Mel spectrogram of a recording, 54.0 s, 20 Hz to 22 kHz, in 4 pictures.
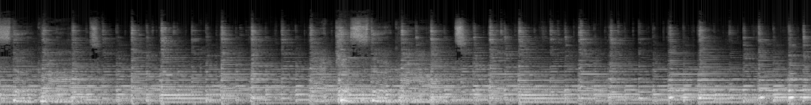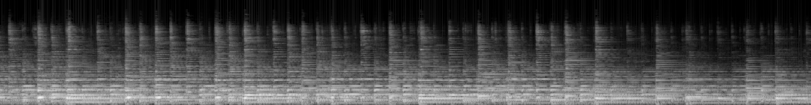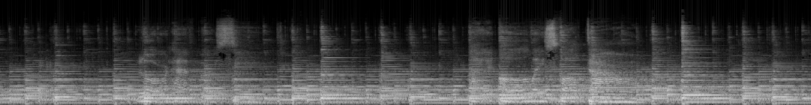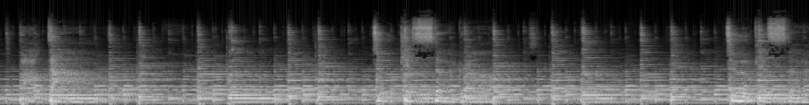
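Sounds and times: low bass notes: 0:00.0 - 0:54.0
lute plucked notes: 0:00.0 - 0:54.0.

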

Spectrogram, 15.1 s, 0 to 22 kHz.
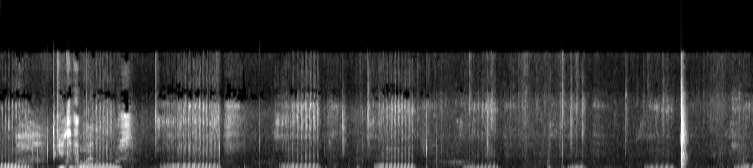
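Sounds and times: dog snoring: 0:00.0 - 0:10.2, 0:11.0 - 0:12.0, 0:12.8 - 0:13.9, 0:14.5 - 0:15.0.

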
